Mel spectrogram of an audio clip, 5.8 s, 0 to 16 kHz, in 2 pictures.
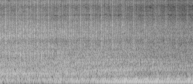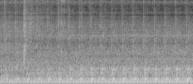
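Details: Land Rover Discovery 3 2.7 TDV6 diesel idling hot: steady, regular knock of about three beats per second.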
